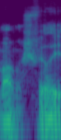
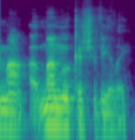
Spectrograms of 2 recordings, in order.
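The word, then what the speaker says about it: Mamukelashvili: It's not Mamushvili, is it? It's close. Is it close? It's close. I believe it's Sandro Mamukashvili.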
